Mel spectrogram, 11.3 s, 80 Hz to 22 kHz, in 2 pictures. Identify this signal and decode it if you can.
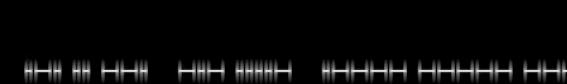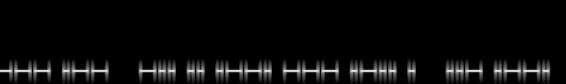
Morse code, heard as a keyed tone, about 25 wpm, 700 Hz. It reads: RIG K4 100W DIPOLE UP
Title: Practice QSO - Exchange 2 - Info - 25wpm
